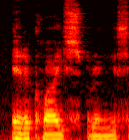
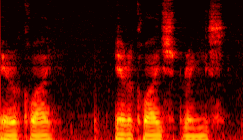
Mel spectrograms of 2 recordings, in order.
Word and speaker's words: Iroquois Springs: As well, I can't say it properly. Iroquois Springs. I think that's how you say it. Iroquois Springs.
